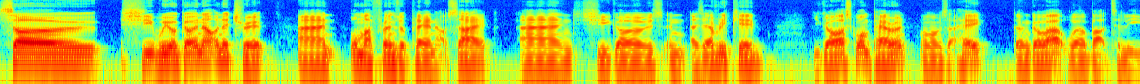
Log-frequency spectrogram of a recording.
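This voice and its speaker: On a very clean recording with a silent background, a man with a British accent speaks at medium pitch and a moderate pace, his intonation fairly even. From born in Colombia, raised in London from age six. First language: Spanish. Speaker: soccer coach. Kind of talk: podcast interview. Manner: casual, conversational.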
